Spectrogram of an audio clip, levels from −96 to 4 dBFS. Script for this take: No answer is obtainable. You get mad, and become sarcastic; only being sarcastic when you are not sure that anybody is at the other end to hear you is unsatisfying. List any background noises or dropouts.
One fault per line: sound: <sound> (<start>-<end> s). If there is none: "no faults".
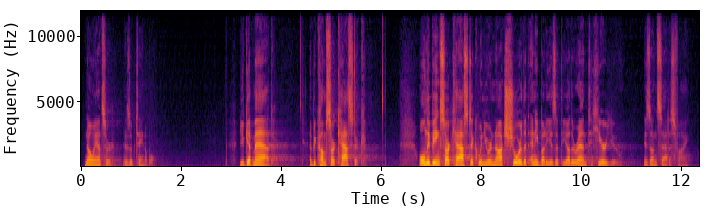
no faults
